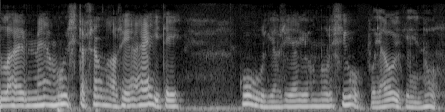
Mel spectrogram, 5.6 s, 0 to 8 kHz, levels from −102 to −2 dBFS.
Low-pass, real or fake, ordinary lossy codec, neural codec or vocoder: 7.2 kHz; fake; none; codec, 16 kHz, 16 kbps, FunCodec, trained on Chinese and English, 50 frames a second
